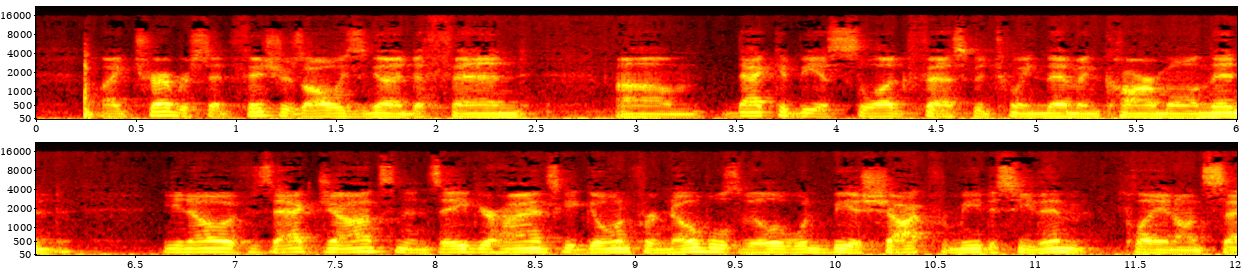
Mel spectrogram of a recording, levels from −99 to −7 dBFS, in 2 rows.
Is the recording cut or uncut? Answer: uncut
